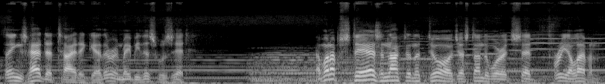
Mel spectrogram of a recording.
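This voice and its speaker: A hardboiled, wry man of medium pitch played by a male actor tells and acts out a detective story. He is tough and dry, in classic radio drama style. It is a vintage broadcast recording with prominent music. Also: expressive, brisk, lightly acted. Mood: wry, narrating. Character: tough, wry male cafe owner turned amateur sleuth. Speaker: narrator and lead actor. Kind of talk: old-time radio detective drama, first-person narration and dialogue.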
